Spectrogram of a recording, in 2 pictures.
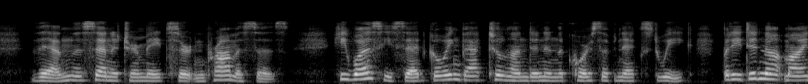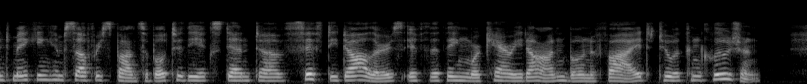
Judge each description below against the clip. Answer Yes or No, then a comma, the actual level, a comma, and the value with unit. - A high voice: No, medium, 175 Hz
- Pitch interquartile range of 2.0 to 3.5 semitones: Yes, average, 3.0 semitones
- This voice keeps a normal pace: Yes, average, 165 wpm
